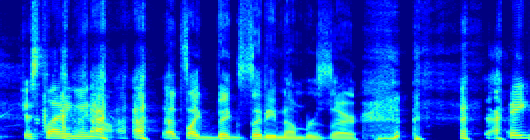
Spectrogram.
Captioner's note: laughing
